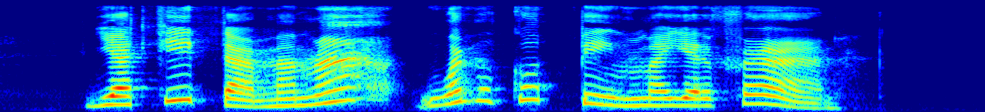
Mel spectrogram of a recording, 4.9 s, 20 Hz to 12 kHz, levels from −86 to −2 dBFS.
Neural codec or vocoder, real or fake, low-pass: autoencoder, 22.05 kHz, a latent of 192 numbers a frame, VITS, trained on one speaker; fake; 9.9 kHz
